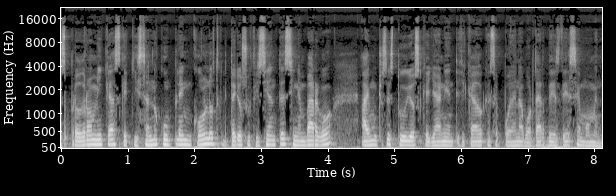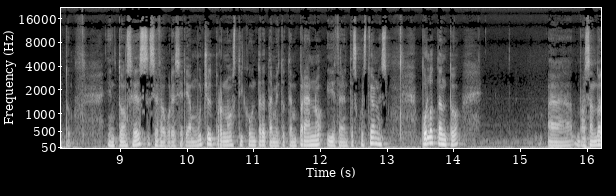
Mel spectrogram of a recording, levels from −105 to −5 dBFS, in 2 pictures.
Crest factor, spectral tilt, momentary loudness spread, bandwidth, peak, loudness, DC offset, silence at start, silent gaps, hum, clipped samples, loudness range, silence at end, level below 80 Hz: 18 dB; -5.5 dB/octave; 8 LU; over 20 kHz; -6 dBFS; -24 LUFS; under 0.1%; 0 s; none; none; under 0.1%; 3 LU; 0 s; -38 dBFS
